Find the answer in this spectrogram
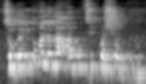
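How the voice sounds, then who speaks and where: Man, preacher, sermon, high pitch, mellow tone, echoey hall, far from the mic. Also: a little fast. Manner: mixes Tagalog and English, asks "no?" often. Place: church hall.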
